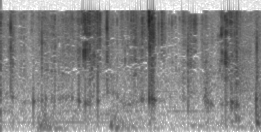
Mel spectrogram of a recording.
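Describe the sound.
Noisy crunching and chewing of a salt-butter, curry-flavoured snack: a rapid, irregular run of crisp bites and crunches, faint and with no talk.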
